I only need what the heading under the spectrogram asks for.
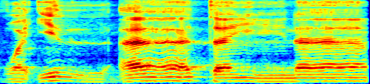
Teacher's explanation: jadi a-nya dipanjangkan dua harakat adapun hukum bacaannya di sini adalah mad badal ya walaupun harakatnya sama seperti mad thabi'i tapi hukumnya berbeda.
